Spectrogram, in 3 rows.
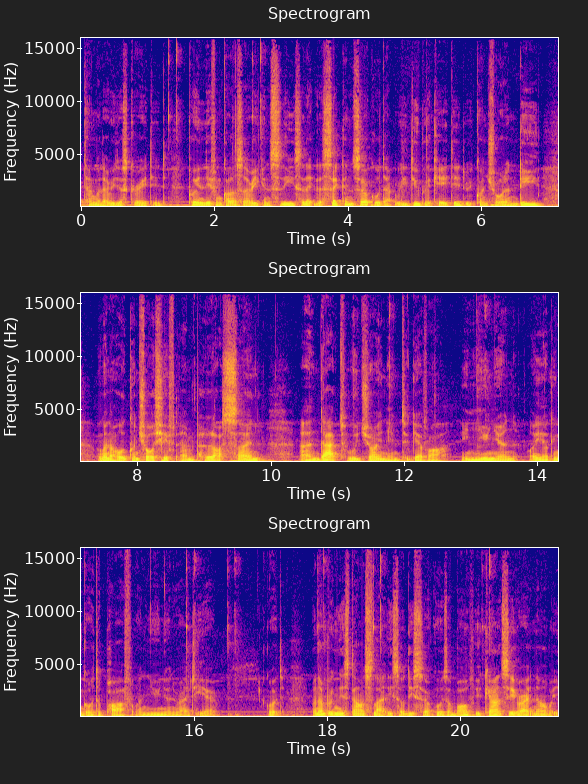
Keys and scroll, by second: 8.3 =, 12.0 ctrl+z.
